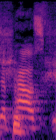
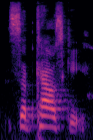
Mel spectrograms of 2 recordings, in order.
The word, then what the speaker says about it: Sapkowski: Andres Sapkowski.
